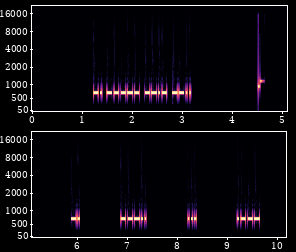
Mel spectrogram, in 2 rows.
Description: Morse code, heard as a keyed tone, about 36 wpm, spaced as for 15 wpm, 700 Hz. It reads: N0QZ N8SJ
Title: USA Call Signs - 4 Characters - 8x Character Spacing - 35wpm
